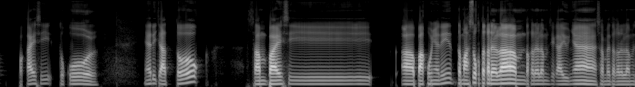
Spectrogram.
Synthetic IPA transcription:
pakajsɪt̪ukʊl | ɲadit͡ʃat̪ɔk̚ | sampajsi | əpakuɲanit̪ərmasʊk̚t̪əkədalamt̪əkədalamsikajuɲasampajt̪əkədalam

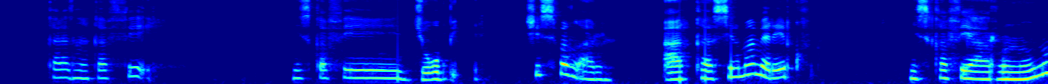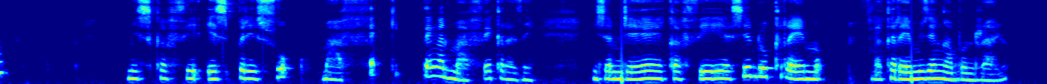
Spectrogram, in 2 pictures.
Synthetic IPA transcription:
kaɾazanəkafe | misi̥kafed͡ʒobi̥ | t͡ʃisi̥faŋɡaɾuni̥ | aɾikəsiɾimamaɾeɾikʲu̥fḁ | misi̥kafeaɾununu | misi̥kafeʔespɾeso | mafeki̥t̪eŋanimafekirazeɲ | misamind͡ʒekafeasiɳɖ͡ʐokremu | lakɾemizeŋabunraɦi

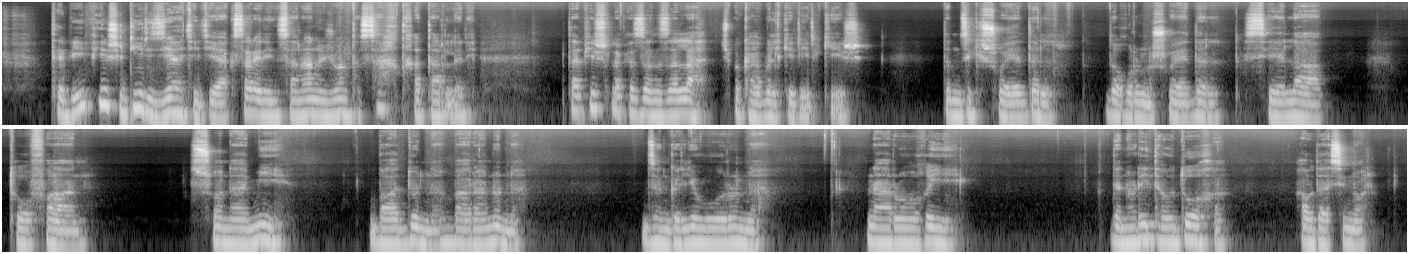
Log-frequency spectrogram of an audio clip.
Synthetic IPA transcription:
t̪ʰabiipʰeʂeɖeɾezjɑt̪ʰed̪iaksaɾajd̪əɪnsɑnɑnoʒwand̪̚t̪asaxt̪xat̪aɾlaɾi | d̪̥ɑpʰeʂeləkazalzalat͡ʃe̥pəkʰɑbɪlkeɖḛɾekʰḛʒi̥ | d̪̥əmzəki̥ʃwojed̪əl | d̪əɣɾunoʂwojed̪əlselɑb̚ | t̪ʰofɑn | sonɑmi | bɑd̪unabɑɾɑnuna | d͡zaŋɡəliwoɾuna | nɑɾoɣəj | d̪ənaɽəjt̪awd̪oxaː | wd̪ɑsenoɾ

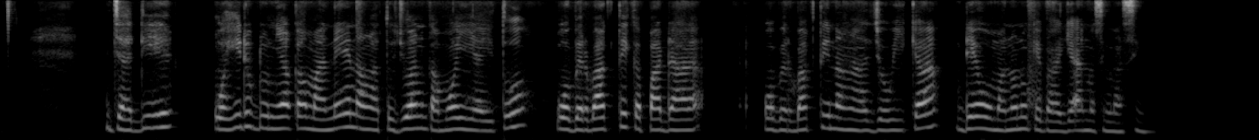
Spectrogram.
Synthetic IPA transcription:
d͡ʒadi | wɔɦidup̚duniakamanenaŋat̪ud͡ʒuankamoijait̪u | wobɛrbak̚t̪ikəpada | wobɛrbak̚t̪inaŋad͡ʒowikadɛwomanɔnukebaɦaɡiaːnmasiŋmasiŋ

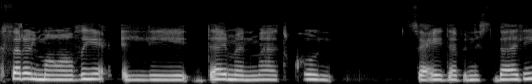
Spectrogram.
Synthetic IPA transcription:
ʔakθɑɾˤɪlmɑwɑːðˤiːʕʔɪlːid̪aːjmanmat̪ḁkʰuːn | saʕiːd̪abɪnːɪsbaliː

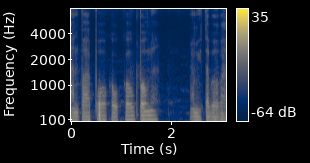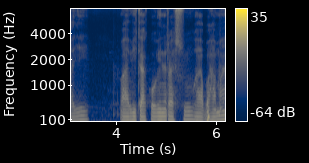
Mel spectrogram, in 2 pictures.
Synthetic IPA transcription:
anpapokawkawpawna | mamit̪abaβaje | βaβikakoβenɾasuɦabaɦama

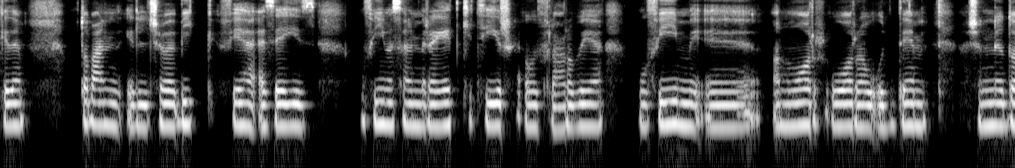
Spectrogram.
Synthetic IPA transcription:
ked̪æwet̪ˤɑbʕɑnelʃæwæːbiːkfiːɦæʔæzæːjezwefiːmæsælænmɪɾæjæːt̪ket̪ʰiːɾʔæwifilʕɑɾˤɑbejːæ | wefiː | ʔænwɑːɾˤwɑɾˤɑweʔod̪ːæːmʕaʃæːnːeʔd̪ɑ

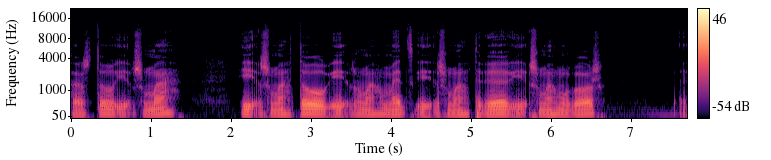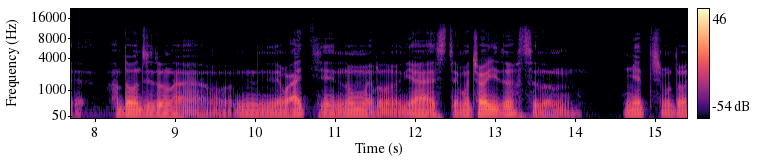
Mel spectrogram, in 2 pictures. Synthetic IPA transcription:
sa̰ʂt̪uhḭʔʂmah | iʔʂmaht̪uʔkiʔʂmaɦmet͡skiʔʂmaht̪ɨɡɨkḭʔʂmahmɨɡoʂ | had̪unt͡ʃid̪una | ɲɨwaatʲnumeɾod̪unjaḛst̪emɨt͡ʃojd̪ɨt͡sed̪ṵn | mʲet͡ʃma̰d̪u

